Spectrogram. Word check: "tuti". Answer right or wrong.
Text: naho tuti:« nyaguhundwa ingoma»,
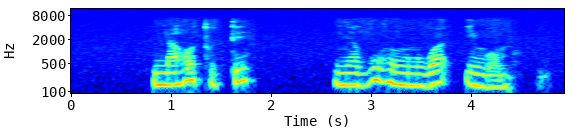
right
